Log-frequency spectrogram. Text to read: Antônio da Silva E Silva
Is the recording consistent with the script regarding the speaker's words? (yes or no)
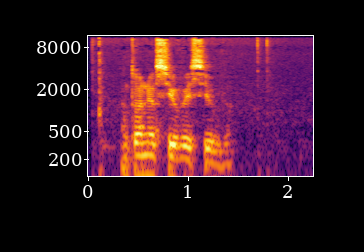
no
